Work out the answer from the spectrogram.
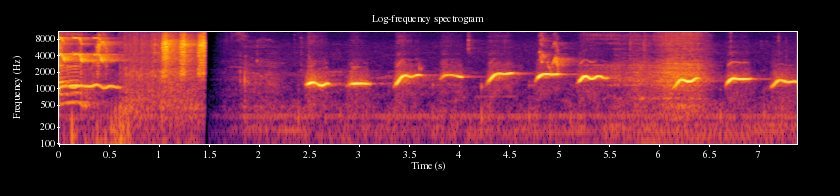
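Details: Cockatiel whistling the imitated song 'Johny Yes Papa'. A short noisy burst and a moment of silence come first, then about ten rising, wavering whistled notes, evenly paced, over a low hum.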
